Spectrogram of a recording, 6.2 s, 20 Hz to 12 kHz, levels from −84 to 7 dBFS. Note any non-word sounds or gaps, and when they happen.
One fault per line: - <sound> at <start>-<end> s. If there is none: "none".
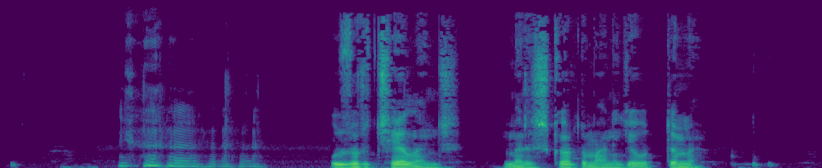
- laugh at 0.9-2.0 s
